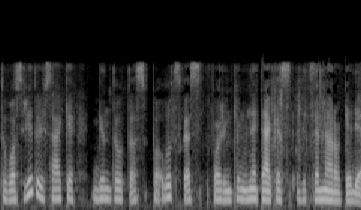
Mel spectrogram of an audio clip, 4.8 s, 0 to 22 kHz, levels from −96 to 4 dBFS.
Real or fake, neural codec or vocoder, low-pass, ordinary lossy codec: fake; codec, 16 kHz, 8 kbps, FunCodec, trained on LibriTTS, 25 frames a second; 7.2 kHz; AAC, 32 kbps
